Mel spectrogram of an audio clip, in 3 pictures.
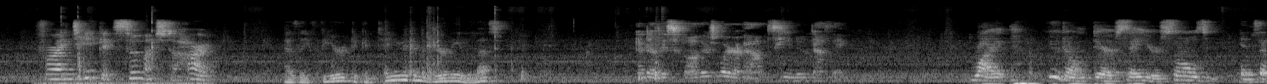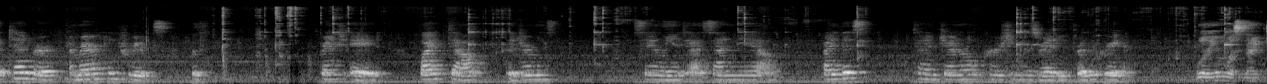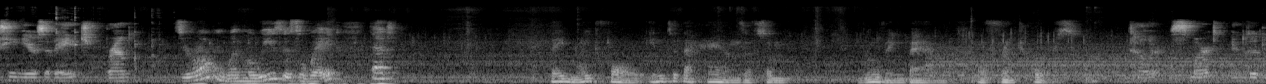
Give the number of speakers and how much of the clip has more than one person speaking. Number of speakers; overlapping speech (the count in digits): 5, no overlap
